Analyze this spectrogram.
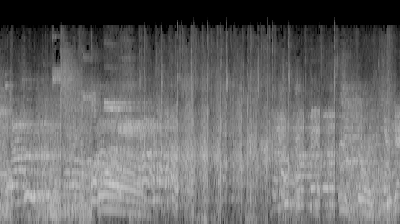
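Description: Adult spectators cheer and call out from the sidelines.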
